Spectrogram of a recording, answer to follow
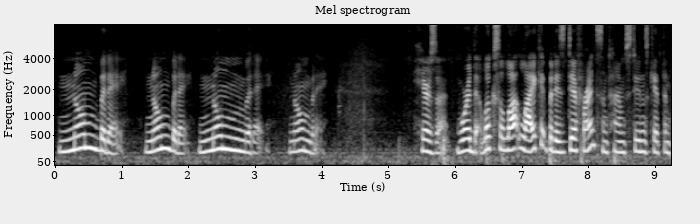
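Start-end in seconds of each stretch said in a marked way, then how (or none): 0.0-4.0 "nombre" drawn out as nohm-b-deh, r tapped; careful Spanish pronunciation. Shown as a demonstration. Teacher shows consonant and r combination, slow careful pronunciation. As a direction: model "nombre" repeatedly, stretching the m, quick tap after b. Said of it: "So this word is pronounced".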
